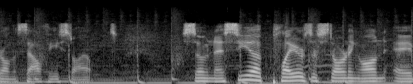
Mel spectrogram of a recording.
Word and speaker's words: Nicaea: It's Nicaea, pronounced incorrectly by my stupid brain every time.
